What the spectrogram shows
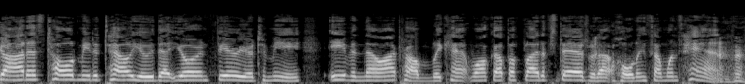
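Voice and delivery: put-on loud proclaiming voice. Retelling how he promoted the rally from a truck loudspeaker: imitating loudspeaker preaching. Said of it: "going around the neighborhood being like".

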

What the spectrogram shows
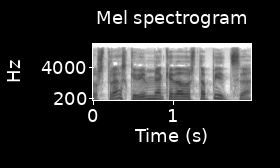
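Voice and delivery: proud, high-pitched, self-satisfied boastful exclamation. Speaker acts out someone admiring the pizza they just made, mock-proud home cook. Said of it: "Claro, dices".

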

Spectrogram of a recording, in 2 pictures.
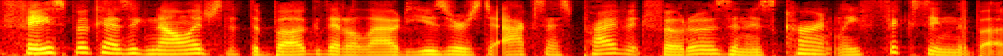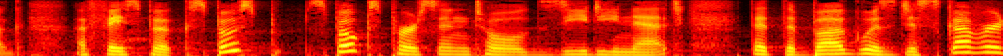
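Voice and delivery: usual speaking voice

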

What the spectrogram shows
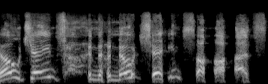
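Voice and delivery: very high-pitched, slow, drawn-out cry. Retelling calling up to rescuers who want a chainsaw: retelling own yell. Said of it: "we start yelling".

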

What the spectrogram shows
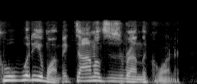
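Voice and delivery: sarcastic reply. Retelling own reply to a guest at a demonstration: imitating own sarcastic reply. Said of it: "I'm super sarcastic".

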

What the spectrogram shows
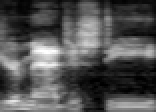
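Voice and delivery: normal talking voice

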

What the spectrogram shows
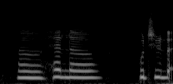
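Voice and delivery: mouse-like put-on voice. Mimicking how a female voice sounds, discussing it with another speaker: imitating a mousy voice. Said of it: "She's a bit of a mouse".

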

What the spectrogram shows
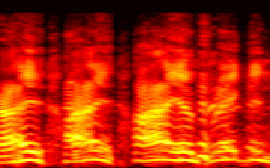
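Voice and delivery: every word stretched, pitched way up. Joking about the film Junior: Arnold Schwarzenegger impression. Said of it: "here's my Arnold Schwarzenegger".

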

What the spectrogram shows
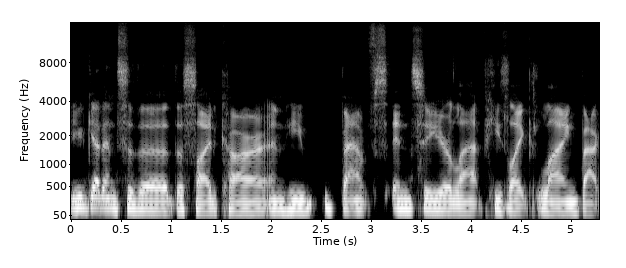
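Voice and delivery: ordinary delivery, nothing marked

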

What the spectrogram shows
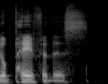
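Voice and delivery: whispered, very soft and very quiet. Voicing a prisoner being locked in the stockade: whispering. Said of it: "she whispers".

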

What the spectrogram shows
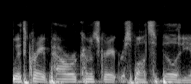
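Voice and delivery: normal talking voice

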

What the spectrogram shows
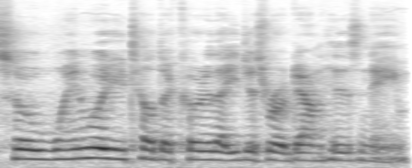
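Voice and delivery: ordinary talk, nothing marked

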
